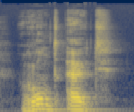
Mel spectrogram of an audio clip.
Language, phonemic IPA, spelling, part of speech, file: Dutch, /ˈrɔntœyt/, ronduit, adverb, Nl-ronduit.ogg
- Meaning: 1. frankly, clearly 2. wholly, completely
